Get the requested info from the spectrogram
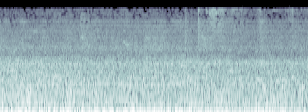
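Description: Interior running noise of a Metro Cammell 'MLR' electric multiple unit train in motion: a steady low hum under the rumble of the car on the track.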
